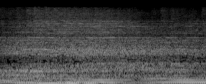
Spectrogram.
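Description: Soft background music of steady, held low tones, with no beat or change.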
